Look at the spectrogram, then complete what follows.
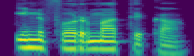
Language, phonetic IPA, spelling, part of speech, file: Polish, [ˌĩnfɔrˈmatɨka], informatyka, noun, Pl-informatyka.ogg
